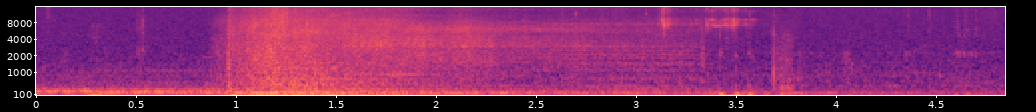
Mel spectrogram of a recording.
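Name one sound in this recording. A magic spell whooshes with a rushing burst.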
